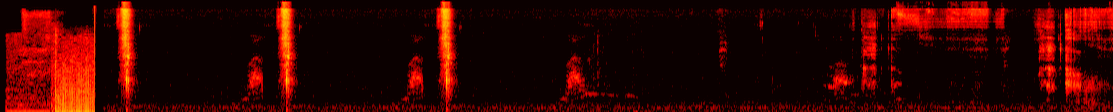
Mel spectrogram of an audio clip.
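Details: A dog sneezing repeatedly: three sharp, brief sneeze bursts about two seconds apart, following a loud opening noise.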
